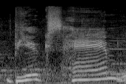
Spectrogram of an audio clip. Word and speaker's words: Buchesham: Well, I just got caught chatting with Nurse Buxom. – It's pronounced Bukesham. – Well, it's spelt Buxom. – B-U-C-H-E-S-H-A-M. Bukesham. It's Icelandic or something.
